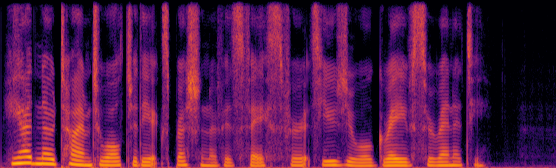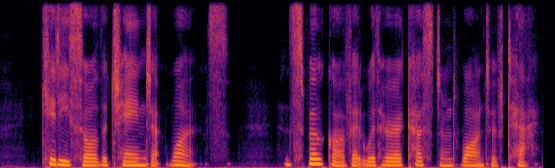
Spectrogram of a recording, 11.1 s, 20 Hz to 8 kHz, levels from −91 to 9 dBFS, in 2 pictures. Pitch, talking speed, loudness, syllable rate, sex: 180 Hz, 175 wpm, -18 LUFS, 4.9 syllables/s, female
